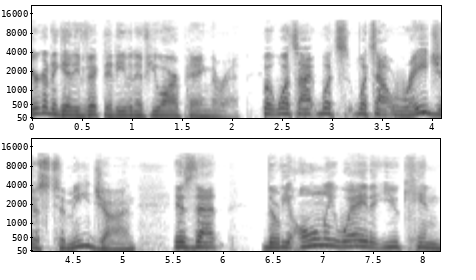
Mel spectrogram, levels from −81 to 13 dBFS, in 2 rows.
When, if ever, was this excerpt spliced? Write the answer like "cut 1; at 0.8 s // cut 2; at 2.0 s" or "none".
cut 1; at 2.3 s // cut 2; at 6.6 s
